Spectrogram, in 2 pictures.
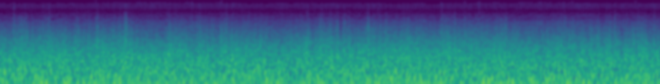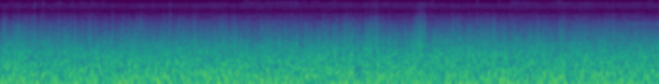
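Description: Wind buffeting the microphone over the steady rumble of a moving passenger train, heard from the coach's open window or door, with a few faint clicks now and then.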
